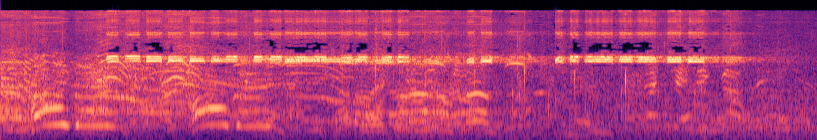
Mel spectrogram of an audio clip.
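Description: Sideline crowd at a youth football game shouting and cheering over one another. A warbling whistle sounds from about a second in until near the end.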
